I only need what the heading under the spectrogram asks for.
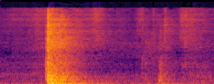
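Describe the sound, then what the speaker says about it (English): A car door, its edge grinding against the fender, shuts with a loud, close thud, then a softer knock follows about a second later as it is handled again. "I'm gonna close the door, open again"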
